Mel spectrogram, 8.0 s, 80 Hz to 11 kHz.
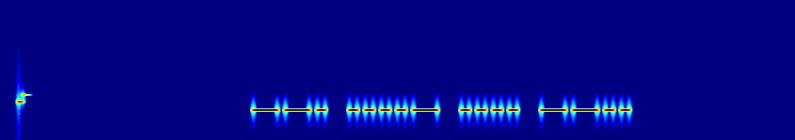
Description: Morse code, heard as a keyed tone, about 15 wpm, 700 Hz. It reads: G4HZ
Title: DXCC-100 Call Signs - 4 Characters - Repeated 3x - 15wpm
